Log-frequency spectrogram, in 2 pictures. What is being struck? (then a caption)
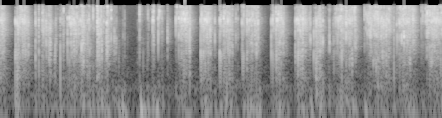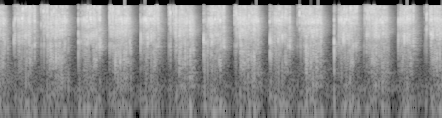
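Rhinestone-covered plastic phone case. Long nails scratch quickly across a blue-jeweled, rhinestone-covered plastic phone case with a ring holder, held close. The result is a rapid run of bright, crisp, crinkly scratching bursts, almost entirely high-pitched with little low end. The strokes come in a fast but uneven rhythm, separated by brief gaps.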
